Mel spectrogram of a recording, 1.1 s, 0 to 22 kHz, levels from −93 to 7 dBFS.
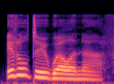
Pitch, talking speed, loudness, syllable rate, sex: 215 Hz, 210 wpm, -13 LUFS, 4.6 syllables/s, female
